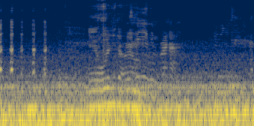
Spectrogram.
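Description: Inside a moving car: the steady low rumble of engine and road noise, with voices talking over it. A quick run of short ticks sounds in the first second.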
